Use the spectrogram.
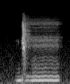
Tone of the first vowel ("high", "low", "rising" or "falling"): high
